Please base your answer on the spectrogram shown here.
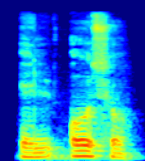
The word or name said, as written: El oso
